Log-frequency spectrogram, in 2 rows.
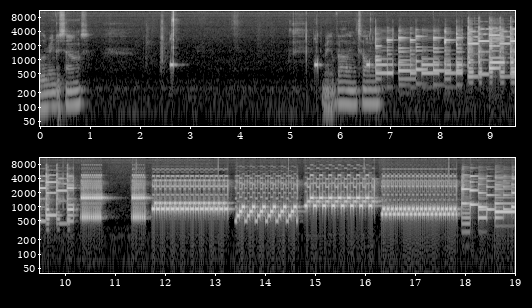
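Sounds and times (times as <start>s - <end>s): cordless phone ringtones: 6.7s - 19.0s.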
